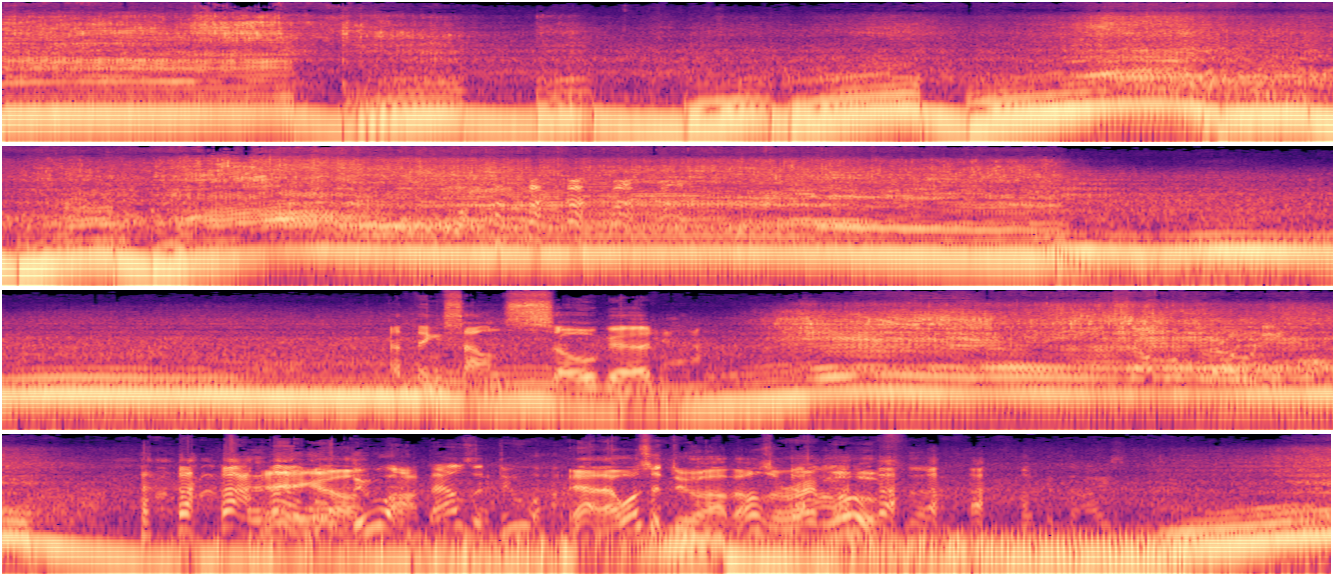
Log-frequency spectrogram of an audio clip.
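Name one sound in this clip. An off-road buggy engine revs hard, rising and falling in pitch.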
